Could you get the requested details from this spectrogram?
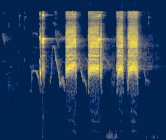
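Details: Female black francolin producing a thin upward-sliding note followed by four loud, scratchy, grating notes grouped in pairs, each about a fifth of a second long.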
